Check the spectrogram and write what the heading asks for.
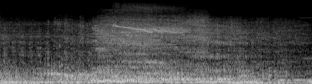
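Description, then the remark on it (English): A loud, deep roar from Stuart the dinosaur rumbles for about three seconds, unbroken, with a rasping, rising edge midway through and no voices over it. “The Dinosaur who Lost his Roar”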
